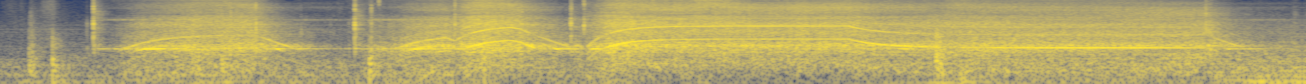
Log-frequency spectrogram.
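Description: Handheld hair dryer blowing, switched on and off several times with clicks, its motor whine rising as it spins up and falling as it slows. Then it runs steadily for several seconds, drops to a lower pitch, and stops near the end.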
